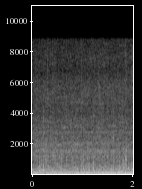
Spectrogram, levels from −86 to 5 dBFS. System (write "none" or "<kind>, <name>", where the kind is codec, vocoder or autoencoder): none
